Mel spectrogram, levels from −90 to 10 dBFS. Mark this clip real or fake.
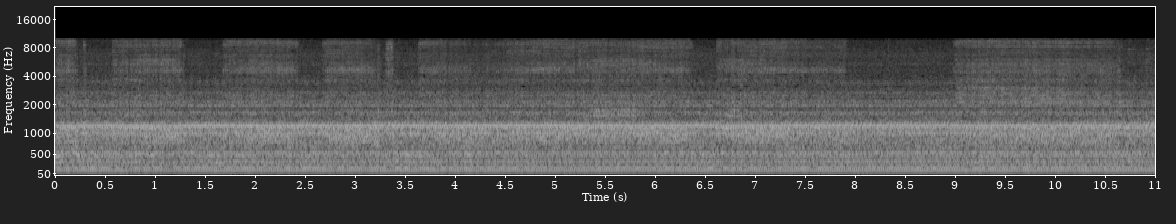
real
